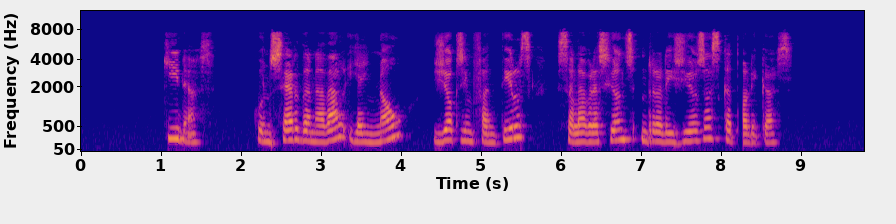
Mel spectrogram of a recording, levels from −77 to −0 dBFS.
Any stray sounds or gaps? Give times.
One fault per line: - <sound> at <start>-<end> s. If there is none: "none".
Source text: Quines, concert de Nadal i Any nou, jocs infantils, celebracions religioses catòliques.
- dropout at 8.2-8.3 s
